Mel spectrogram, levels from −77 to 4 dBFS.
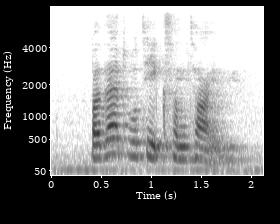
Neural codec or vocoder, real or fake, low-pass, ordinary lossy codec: none; real; 7.2 kHz; none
